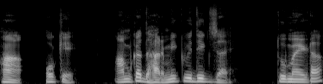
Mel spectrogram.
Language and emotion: Goan Konkani, neutral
